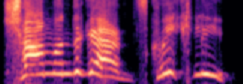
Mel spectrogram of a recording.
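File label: Dutch male, voice; Pirates Of The Caribbean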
